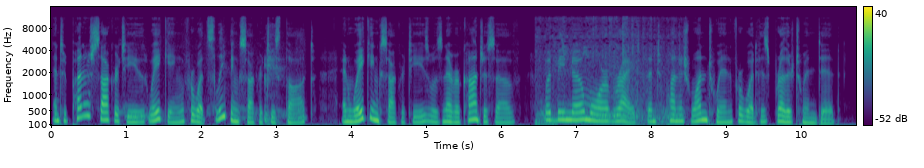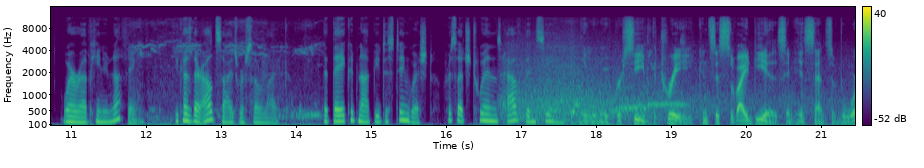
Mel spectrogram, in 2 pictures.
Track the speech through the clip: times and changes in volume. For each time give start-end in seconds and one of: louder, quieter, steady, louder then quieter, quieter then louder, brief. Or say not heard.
0.0-21.4 steady.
